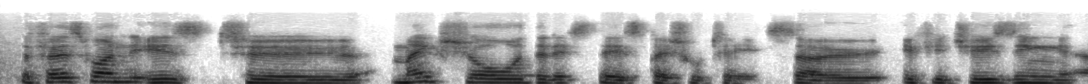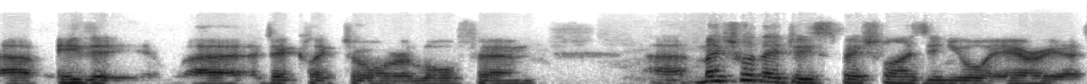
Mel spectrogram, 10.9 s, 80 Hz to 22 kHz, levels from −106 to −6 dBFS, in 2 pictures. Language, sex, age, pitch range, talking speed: English, male, 30-49, 125-155 Hz, 180 wpm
